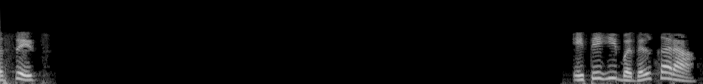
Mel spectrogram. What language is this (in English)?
Marathi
